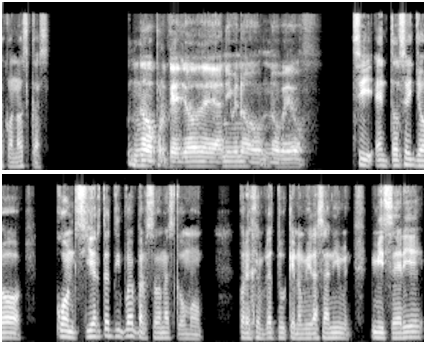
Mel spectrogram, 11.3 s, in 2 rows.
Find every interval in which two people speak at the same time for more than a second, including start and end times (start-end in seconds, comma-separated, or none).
none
